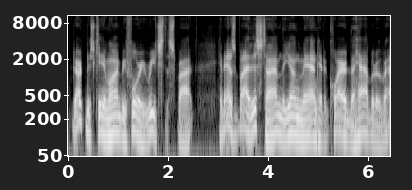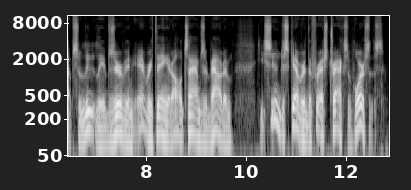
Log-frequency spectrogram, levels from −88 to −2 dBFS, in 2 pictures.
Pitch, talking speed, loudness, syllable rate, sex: 105 Hz, 170 wpm, -18 LUFS, 5.1 syllables/s, male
